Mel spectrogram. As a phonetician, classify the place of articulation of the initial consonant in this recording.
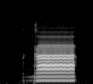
velar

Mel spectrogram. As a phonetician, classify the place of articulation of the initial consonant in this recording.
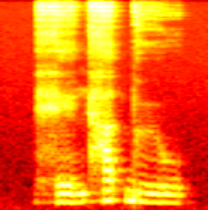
glottal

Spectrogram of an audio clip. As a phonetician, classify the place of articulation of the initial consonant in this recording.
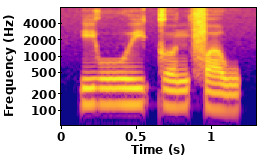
palatal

